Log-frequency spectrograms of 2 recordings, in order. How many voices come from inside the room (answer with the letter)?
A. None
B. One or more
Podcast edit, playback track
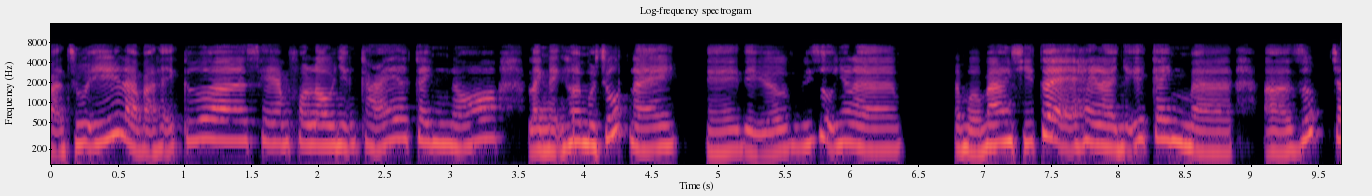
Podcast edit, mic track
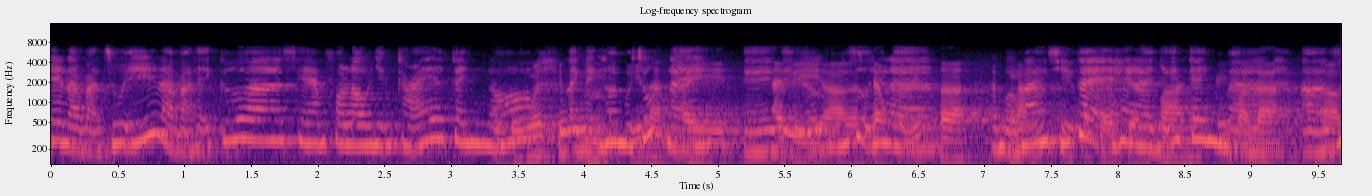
B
